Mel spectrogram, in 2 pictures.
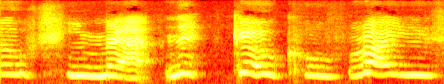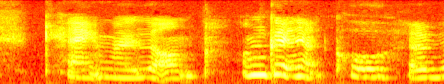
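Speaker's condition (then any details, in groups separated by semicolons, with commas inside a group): Cerebral palsy; not quadriplegic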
